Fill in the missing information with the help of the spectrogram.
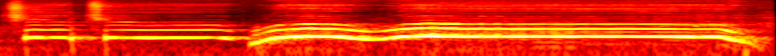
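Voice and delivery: high whooping choo choo whistle; train noise. Shown as a demonstration. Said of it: "You could be like this".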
